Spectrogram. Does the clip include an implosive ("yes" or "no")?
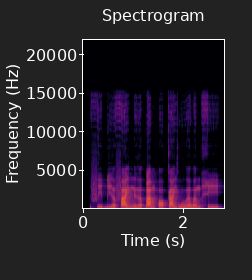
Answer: yes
